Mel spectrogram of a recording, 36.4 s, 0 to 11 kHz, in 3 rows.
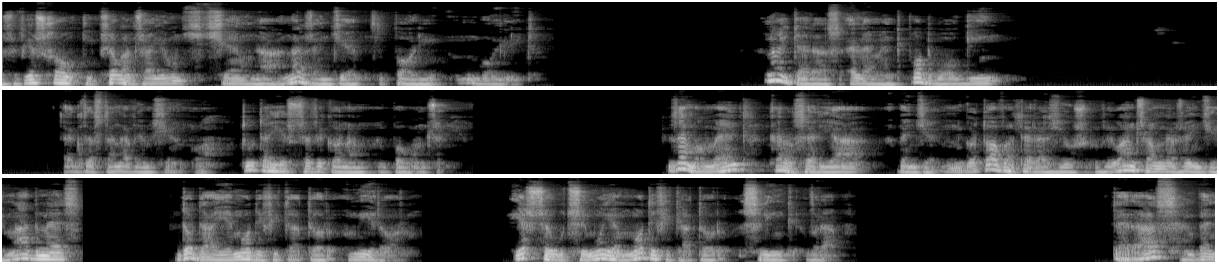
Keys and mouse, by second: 0.4 middle click, 0.9 click, 1.2 middle click, 1.7 click, 2.1 middle click, 3.0 middle click, 4.0 click, 5.3 middle click, 5.7 click, 6.1 middle click, 6.5 click, 7.0 click, 8.1 middle click, 8.4 ctrl+click, 9.6 ctrl+click, 10.6-12.1 middle drag, 12.8-13.8 ctrl+drag, 14.2 middle click, 14.7 ctrl+click, 15.5-16.9 middle drag, 17.1 KP_3, 17.8 middle click, 18.4 KP_3, 19.2 Tab, 19.8-20.1 middle drag, 22.2 click, 22.8 middle click, 23.2-23.7 middle drag, 23.8 middle click, 24.4 middle click, 26.8 click, 27.5 middle click, 28.2 click, 28.7 Tab, 29.1 middle click, 29.9 KP_3, 32.6 middle click, 32.7 middle click, 33.1 c, 34.4 c, 36.0 middle click.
